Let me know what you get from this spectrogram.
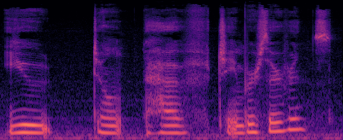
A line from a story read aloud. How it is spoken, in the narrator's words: He said softly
